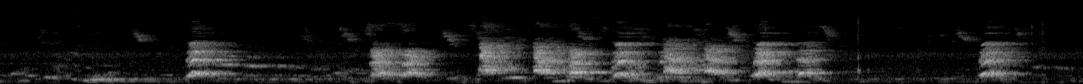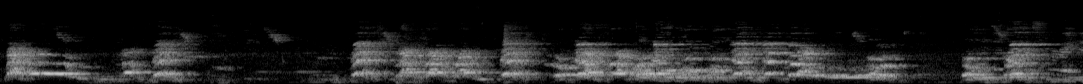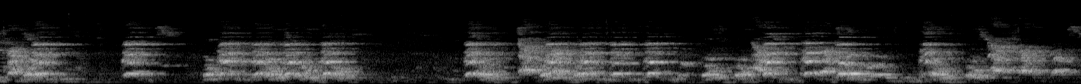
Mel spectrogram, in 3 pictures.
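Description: Dogs in shelter kennels barking in runs of short barks. The barking starts about two seconds in and goes on with brief pauses between the runs.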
